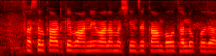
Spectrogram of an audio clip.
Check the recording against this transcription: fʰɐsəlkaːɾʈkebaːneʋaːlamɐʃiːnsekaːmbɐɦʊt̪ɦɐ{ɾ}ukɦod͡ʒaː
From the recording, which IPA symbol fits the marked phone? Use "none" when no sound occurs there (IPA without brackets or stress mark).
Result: l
